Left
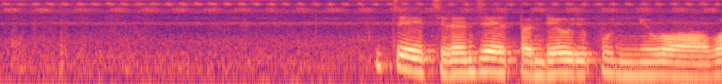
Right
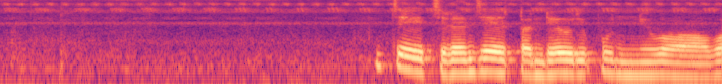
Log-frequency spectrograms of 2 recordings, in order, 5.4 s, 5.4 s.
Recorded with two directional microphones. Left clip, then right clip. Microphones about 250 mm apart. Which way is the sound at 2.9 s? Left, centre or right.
Centre.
